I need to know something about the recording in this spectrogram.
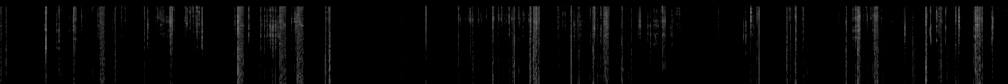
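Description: Plastic parts click and rattle as a cover is handled.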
